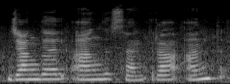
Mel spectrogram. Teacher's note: अनुस्वार का उच्चारण केवल नाक की सहायता से किया जाता है।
